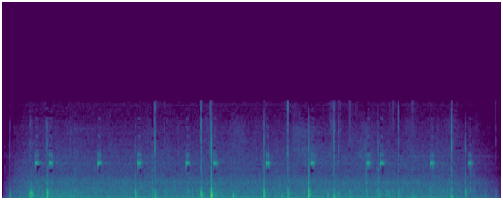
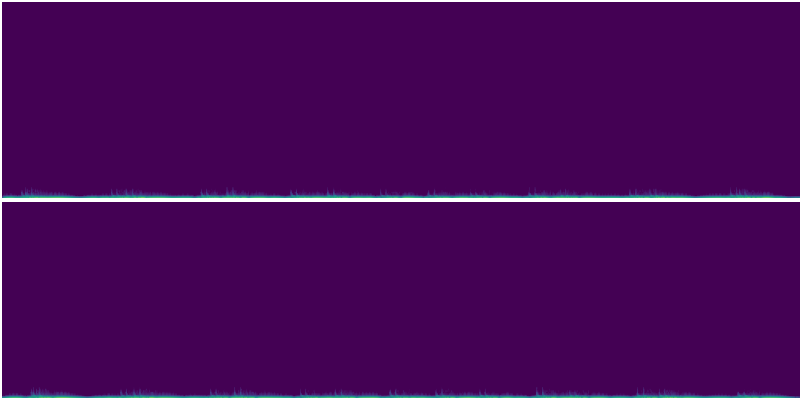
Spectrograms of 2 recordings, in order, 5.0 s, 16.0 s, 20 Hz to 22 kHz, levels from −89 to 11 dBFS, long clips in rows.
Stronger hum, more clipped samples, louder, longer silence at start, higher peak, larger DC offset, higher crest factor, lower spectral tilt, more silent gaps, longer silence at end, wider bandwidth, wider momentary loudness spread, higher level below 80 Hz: neither; neither; second, -35 LUFS vs -24 LUFS; about the same, 0 s vs 0 s; first, -2 dBFS vs -6 dBFS; neither; first, 32 dB vs 12 dB; second, -5 dB/octave vs -15 dB/octave; neither; about the same, 0 s vs 0.1 s; first, 11.5 kHz vs 0.4 kHz; first, 11 LU vs 8 LU; second, -44 dBFS vs -18 dBFS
